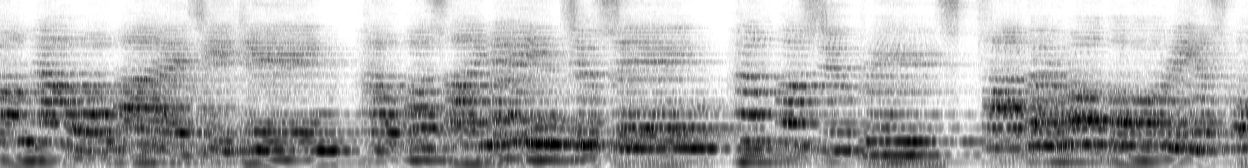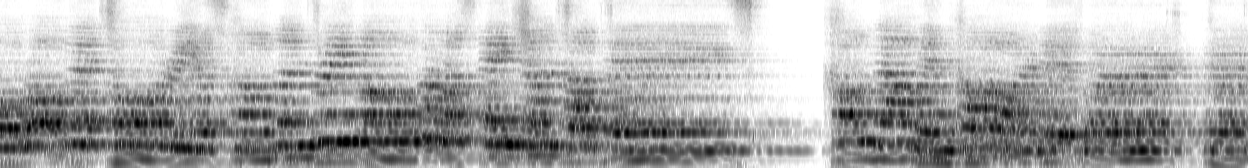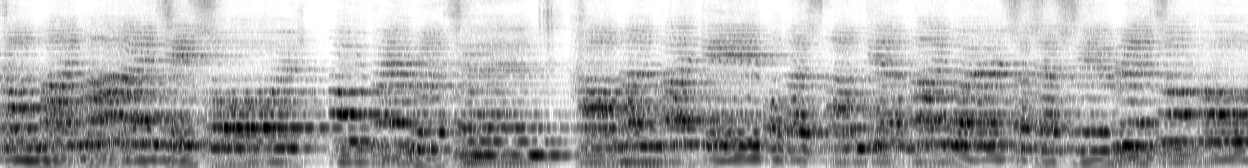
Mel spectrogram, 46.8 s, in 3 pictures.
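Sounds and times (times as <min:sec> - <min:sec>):
choir singing: 0:00.0 - 0:46.7.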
